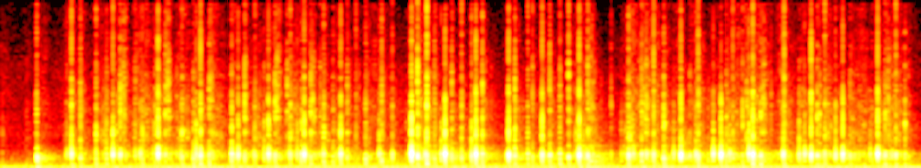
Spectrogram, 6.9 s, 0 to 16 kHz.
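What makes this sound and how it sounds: Fingernails rapidly tap and scratch the thin plastic walls of a small square black plastic nursery pot filled with soil. The quick, dry clicks have a hollow plastic tone around 1.5 kHz, with brief scratchy rustles in between and a faint low hum underneath.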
